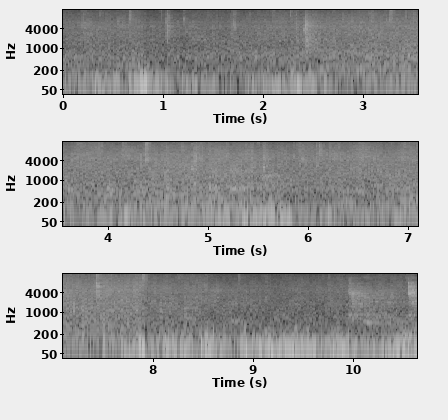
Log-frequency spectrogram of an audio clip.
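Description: Wind buffeting the microphone in irregular low rumbles over a steady background hiss, with the rumbling stronger near the end.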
